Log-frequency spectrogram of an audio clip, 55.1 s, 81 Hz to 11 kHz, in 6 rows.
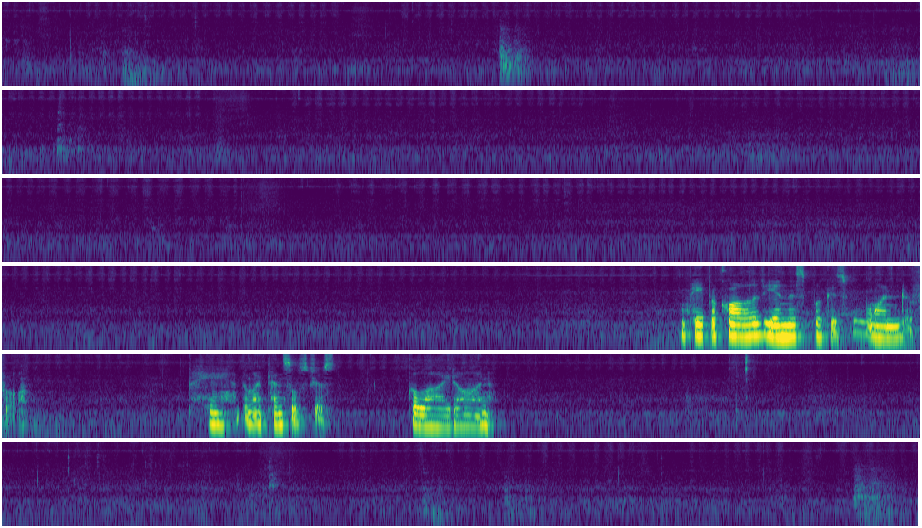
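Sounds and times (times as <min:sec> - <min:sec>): colored pencil scratching on paper: 0:00.0 - 0:55.0
thump: 0:01.1 - 0:01.6, 0:04.9 - 0:05.4, 0:54.4 - 0:54.9
soft knock: 0:05.0 - 0:05.3.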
